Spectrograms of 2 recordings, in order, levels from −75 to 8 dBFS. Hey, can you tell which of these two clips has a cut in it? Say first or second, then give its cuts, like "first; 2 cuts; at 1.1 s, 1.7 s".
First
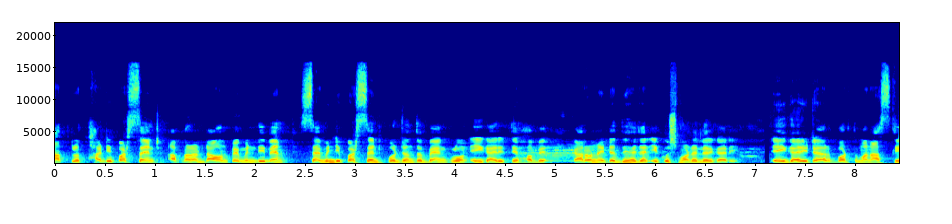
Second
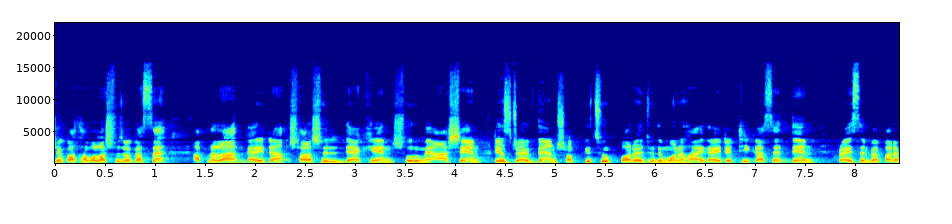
first; 2 cuts; at 2.3 s, 7.0 s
